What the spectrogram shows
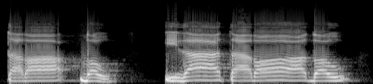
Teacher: تا زبر تا، را الف زبر را، ترا، ضاد واو زبر ضو، تراضوا، اذا تراضوا، اس طریقے سے پڑھنا ہے۔ ضاد کے بعد جو واو ہے یہ واو لین ہے، واو مدہ نہیں ہے، اس لیے اس کو لمبا نہیں کریں گے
